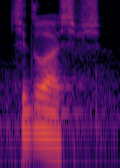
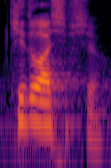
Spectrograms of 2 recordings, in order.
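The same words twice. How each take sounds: First: Hushed urging. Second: Said in the usual way. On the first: Acted. Pastor quietly urging the congregation to pray, hushed. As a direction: drop to a soft, quiet plea on 기도하십시오.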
